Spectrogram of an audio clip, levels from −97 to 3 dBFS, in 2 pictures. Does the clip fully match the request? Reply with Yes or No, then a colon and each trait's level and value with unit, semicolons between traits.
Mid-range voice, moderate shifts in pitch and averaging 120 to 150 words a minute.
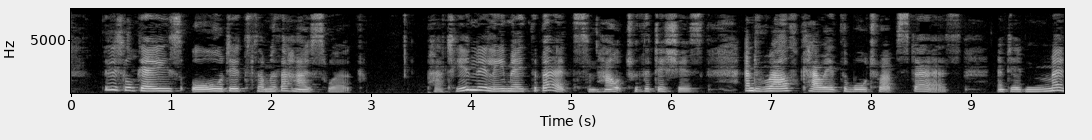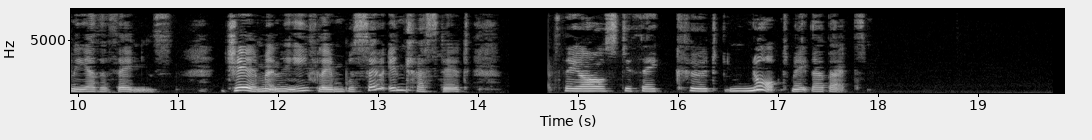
No: high, 200 Hz; average, 3.6 semitones; average, 140 wpm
